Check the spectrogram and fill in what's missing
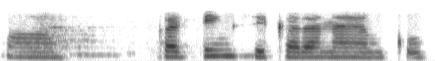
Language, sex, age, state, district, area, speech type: Hindi, female, 18-30, Bihar, Darbhanga, rural, conversation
